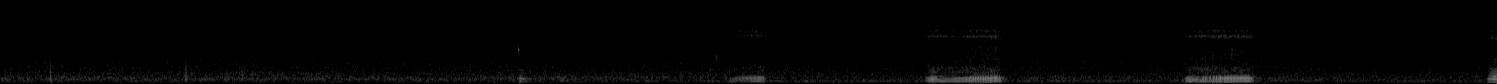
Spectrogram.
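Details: Sleeping bulldog puppy snoring: soft, short snuffling snores at irregular intervals in a quiet room.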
